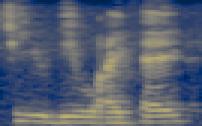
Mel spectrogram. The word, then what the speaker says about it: Tudyk: Alan, I believe it's pronounced Tudyk. It's Tudyk.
